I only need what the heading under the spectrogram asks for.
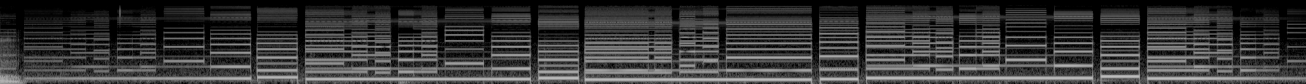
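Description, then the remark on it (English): Loud, bright chiptune music from the video game Black Bass 2 plays alone: buzzy, bleeping electronic tones hop between sustained notes with brief cut-outs, sounding much like an old Nokia mobile phone ringtone. “This almost reminds me of some kind of old ringtone on one of the old Nokia phones.”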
